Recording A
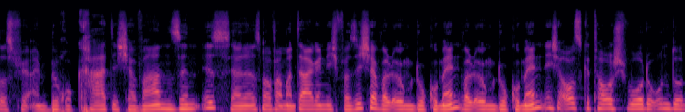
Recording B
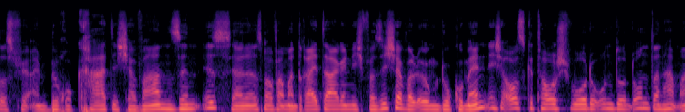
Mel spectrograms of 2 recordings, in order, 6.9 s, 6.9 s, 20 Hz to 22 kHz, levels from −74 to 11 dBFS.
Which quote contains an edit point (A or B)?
A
